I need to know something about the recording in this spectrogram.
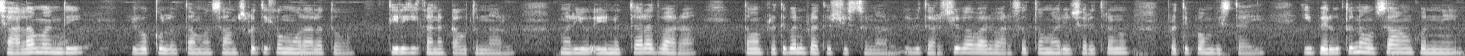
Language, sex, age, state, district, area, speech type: Telugu, female, 18-30, Telangana, Hyderabad, urban, spontaneous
